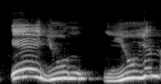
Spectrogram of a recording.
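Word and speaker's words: UN: लगेगा, देखिए यूएन officer, यहां पे यू है, यू वोवल है, लेकिन इसका उच्चारण क्या करते हैं, प्रोनाउंसिएशन क्या करते हैं, यू कहते हैं, यो व्यंजन वन आ जाए, इसलिए क्या हो जाएगा, अ यूएन ऑफिसर, अ बीडीओ, अ सीडीओ,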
